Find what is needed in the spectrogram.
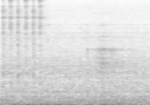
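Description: Faint computer-mouse clicks, several in quick succession, as a browser zoom button is pressed repeatedly.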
